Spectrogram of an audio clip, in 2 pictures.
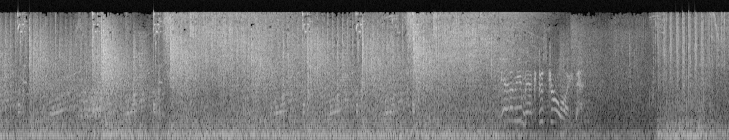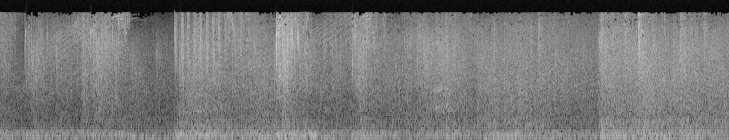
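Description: Heavy mechanical footsteps thud and clank steadily.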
